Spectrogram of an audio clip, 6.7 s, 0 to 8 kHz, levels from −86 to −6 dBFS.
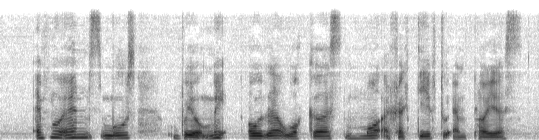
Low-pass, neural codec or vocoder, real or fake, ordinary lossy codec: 7.2 kHz; codec, 44.1 kHz, 7.8 kbps, DAC; fake; none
